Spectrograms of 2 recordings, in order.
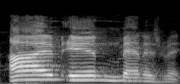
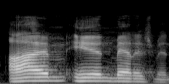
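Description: First: It is said boldly, with more force. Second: It is said plainly, without extra force.

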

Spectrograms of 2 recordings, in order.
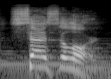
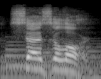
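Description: The two takes are said the same way.

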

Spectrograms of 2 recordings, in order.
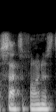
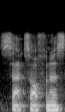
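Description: First: The word is said in an American way. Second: The word is said in an Australian way.

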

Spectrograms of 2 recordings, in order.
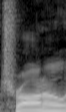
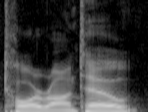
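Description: First: It is said the local Canadian way. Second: It is said the American way.

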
